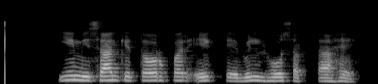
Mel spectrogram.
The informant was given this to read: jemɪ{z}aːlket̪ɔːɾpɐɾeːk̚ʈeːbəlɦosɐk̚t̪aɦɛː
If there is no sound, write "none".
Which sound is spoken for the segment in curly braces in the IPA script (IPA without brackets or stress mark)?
s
